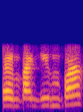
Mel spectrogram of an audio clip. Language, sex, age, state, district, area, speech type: Marathi, female, 45-60, Maharashtra, Washim, rural, conversation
